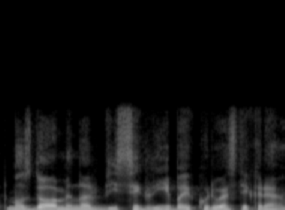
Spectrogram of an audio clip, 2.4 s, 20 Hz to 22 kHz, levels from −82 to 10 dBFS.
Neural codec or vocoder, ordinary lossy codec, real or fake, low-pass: codec, 24 kHz, 1.2 kbps, DualCodec; Opus, 64 kbps; fake; 10.8 kHz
